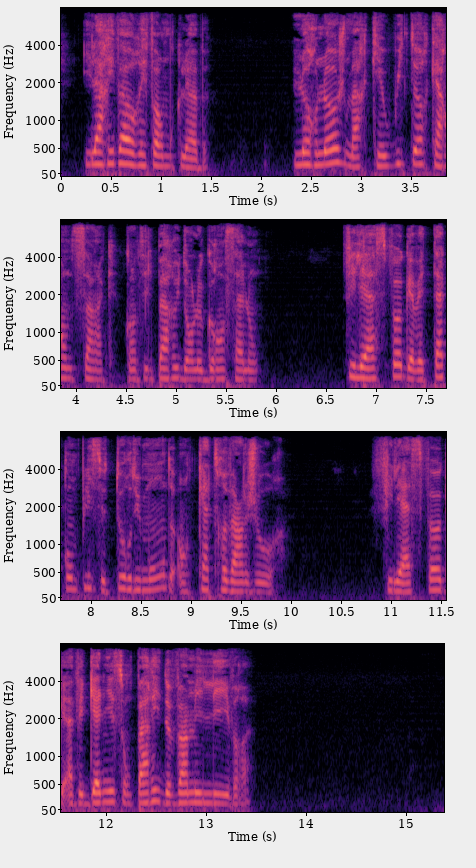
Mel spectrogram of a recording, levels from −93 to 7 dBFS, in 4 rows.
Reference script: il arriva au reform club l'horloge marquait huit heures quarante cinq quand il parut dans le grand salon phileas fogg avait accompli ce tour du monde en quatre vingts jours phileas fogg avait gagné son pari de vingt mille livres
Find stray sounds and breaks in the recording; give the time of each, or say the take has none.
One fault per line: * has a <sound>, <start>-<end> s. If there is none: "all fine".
all fine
